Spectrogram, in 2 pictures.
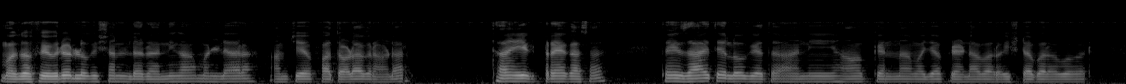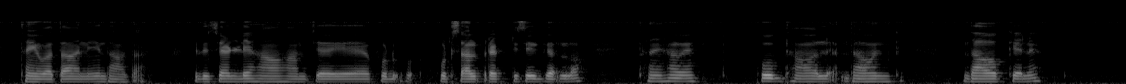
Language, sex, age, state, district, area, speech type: Goan Konkani, male, 18-30, Goa, Salcete, rural, spontaneous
